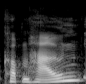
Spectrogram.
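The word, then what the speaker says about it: København: Übrigens sieht man das noch, wenn man zum Beispiel den Namen Kopenhagen, das wird ja Kopenhauen ausgesprochen und wird aber mit V geschrieben.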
